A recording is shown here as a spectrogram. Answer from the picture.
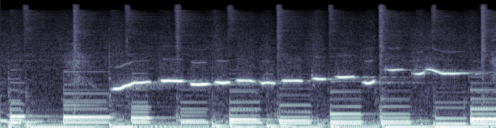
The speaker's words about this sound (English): I'd whistle a little tune for you.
